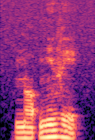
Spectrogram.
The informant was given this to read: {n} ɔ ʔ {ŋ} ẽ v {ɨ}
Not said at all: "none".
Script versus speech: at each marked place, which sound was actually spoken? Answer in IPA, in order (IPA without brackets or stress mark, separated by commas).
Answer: n, ŋ, e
